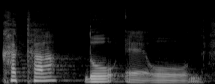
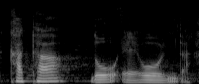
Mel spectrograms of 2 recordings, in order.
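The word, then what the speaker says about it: κατανοέω: 헬라어 발음으로 읽어드리겠습니다. 카타노에오입니다. 카타노에오입니다.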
